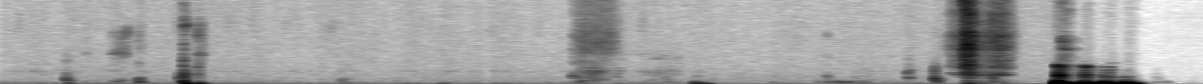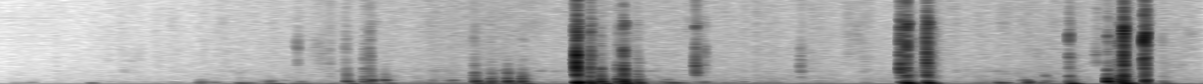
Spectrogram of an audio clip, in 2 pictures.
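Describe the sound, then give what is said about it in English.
Scattered clicks and clacks of someone typing on a computer keyboard, typing out what was rolled, coming in short irregular bursts with pauses between them, fairly quiet, with no one talking. “The amount of typing makes pretty clear what just happened on roll.”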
